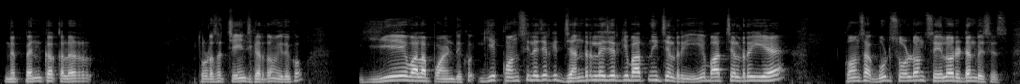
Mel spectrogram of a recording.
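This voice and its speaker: Brisk Indian man teaching accounts online. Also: on the high side. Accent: Indian English. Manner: mixes Hindi and English, reads text slowly, explains fast, teasing asides to students. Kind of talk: online class lecture.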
